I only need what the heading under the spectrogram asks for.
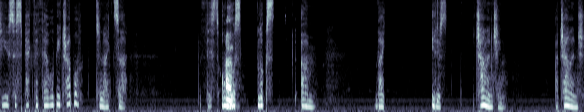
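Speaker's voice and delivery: hushed whispering voice. Voicing Nora sidling up behind someone, asking in a whisper. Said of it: "kind of ask in a whisper".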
